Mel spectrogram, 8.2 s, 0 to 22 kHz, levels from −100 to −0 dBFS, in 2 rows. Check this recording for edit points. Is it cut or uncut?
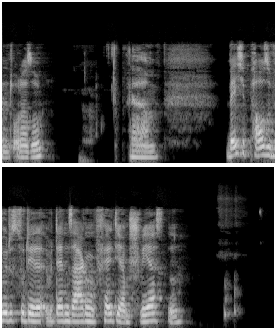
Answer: uncut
